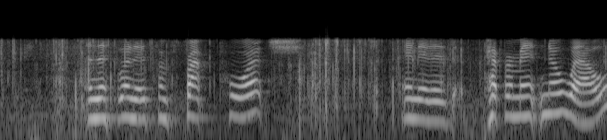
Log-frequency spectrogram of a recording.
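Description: A paper bag crinkles as it is opened.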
